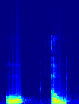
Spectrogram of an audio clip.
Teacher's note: सूत्र ओ दौतो हो कंठोष्ठम, यानी ओ एवं औ इन संयुक्त स्वरों का उच्चारण स्थान कंठोष्ठ है। इनके उच्चारण में कंठ तथा ओष्ठ दोनों का प्रयोग होता है, इसलिए इन वर्णों को कंठोष्ठ कहा जाता है।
